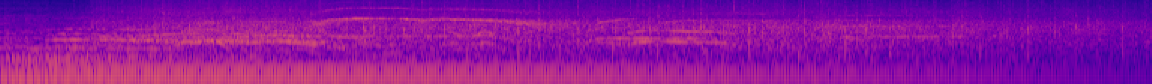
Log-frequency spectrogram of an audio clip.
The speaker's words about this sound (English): The cheer. That is my adrenaline.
